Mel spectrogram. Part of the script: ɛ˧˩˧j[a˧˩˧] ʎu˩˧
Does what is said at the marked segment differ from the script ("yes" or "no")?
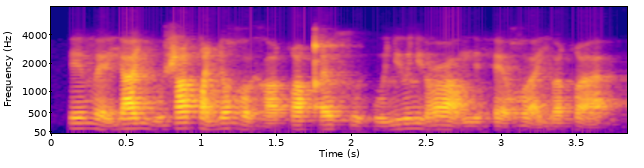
yes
